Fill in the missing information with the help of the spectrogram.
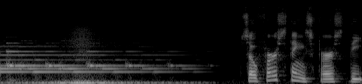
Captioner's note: text whooshing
